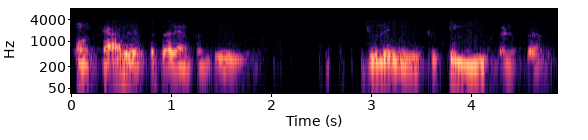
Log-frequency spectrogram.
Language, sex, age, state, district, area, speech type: Tamil, male, 18-30, Tamil Nadu, Tiruvarur, rural, conversation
